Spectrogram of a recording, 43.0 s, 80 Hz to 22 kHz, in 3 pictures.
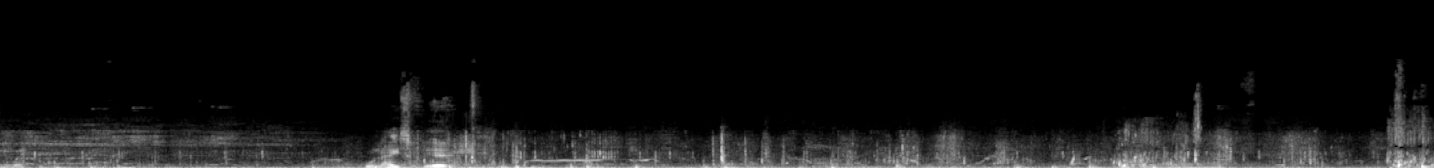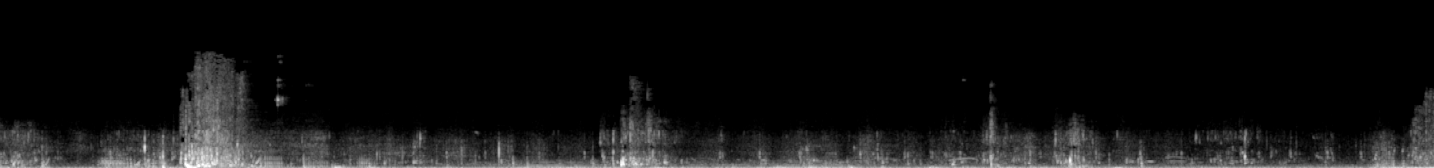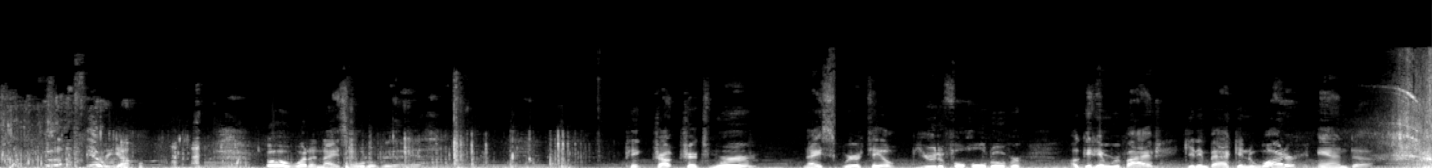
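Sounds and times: water noise: 0.0s - 43.0s
wind: 0.0s - 43.0s
knocks and clicks of fishing gear: 4.2s - 13.1s, 32.1s - 34.8s.

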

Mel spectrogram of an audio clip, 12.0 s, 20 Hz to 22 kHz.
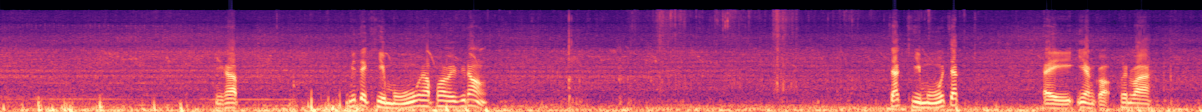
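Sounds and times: distant tractor engine rumble: 0.0s - 12.0s.

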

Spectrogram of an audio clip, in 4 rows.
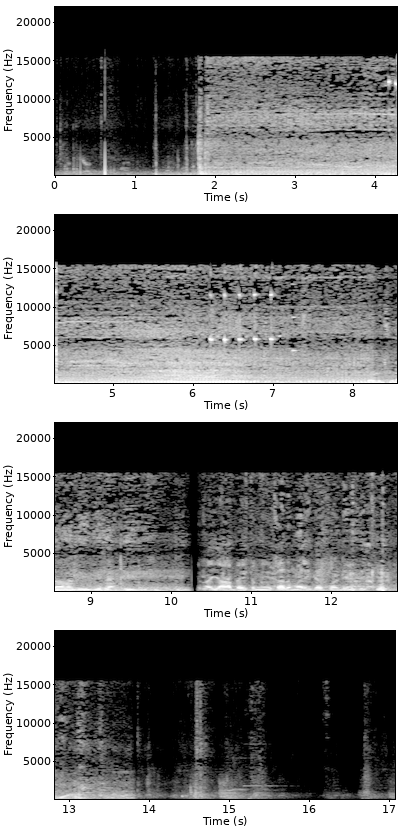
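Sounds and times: car engine and road noise: 1.2s - 10.3s.

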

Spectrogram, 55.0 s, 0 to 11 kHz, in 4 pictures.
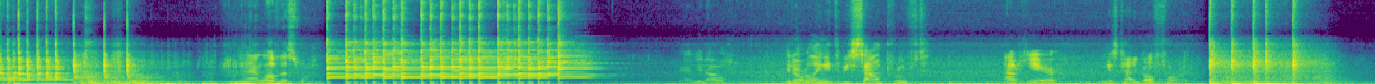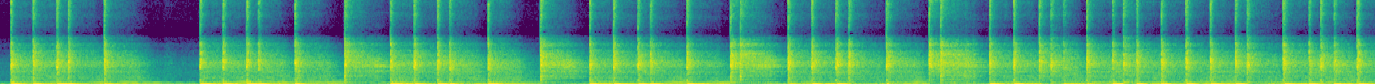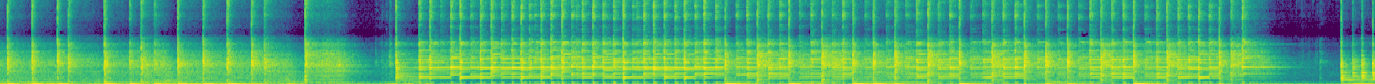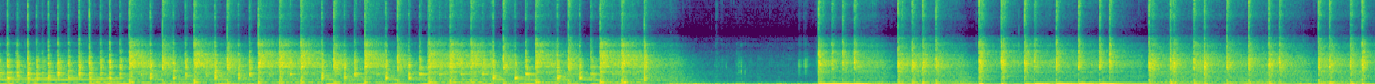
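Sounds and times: metal ringing: 3.3s - 6.3s, 31.5s - 40.5s.

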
